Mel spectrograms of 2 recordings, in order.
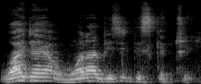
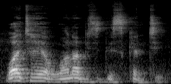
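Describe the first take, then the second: No difference in how they are said.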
